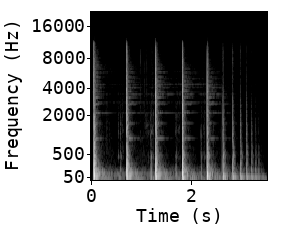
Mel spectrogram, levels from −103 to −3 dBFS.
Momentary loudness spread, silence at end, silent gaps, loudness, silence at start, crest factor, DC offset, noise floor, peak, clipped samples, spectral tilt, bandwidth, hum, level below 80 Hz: 20 LU; 0.55 s; none; -30 LUFS; 0.05 s; 26 dB; under 0.1%; -57 dBFS; -2 dBFS; under 0.1%; -6 dB/octave; 11.5 kHz; none; -34 dBFS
